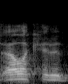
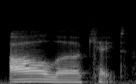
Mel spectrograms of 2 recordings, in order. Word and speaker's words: allocate: for your library project for pronunciation the verb has three syllables the stress is on the first syllable and that second syllable has that unstress schah sound allocate allocate then we have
